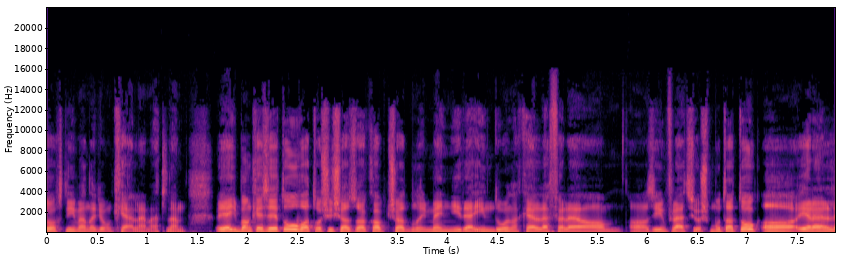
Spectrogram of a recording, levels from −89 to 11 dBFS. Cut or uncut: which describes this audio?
uncut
